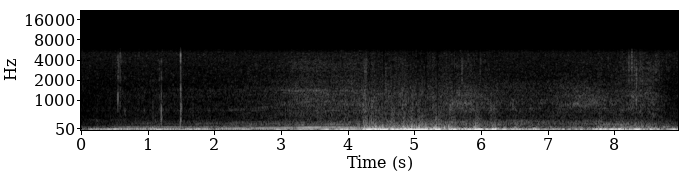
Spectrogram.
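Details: 2001 Nissan Sentra SE 2.0 at idle, low and lumpy, stumbling and surging unevenly; a new fuel pump helped only a little, and replacing the weak mass airflow sensor fixed it. Rough idle from a faulty MAF sensor.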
